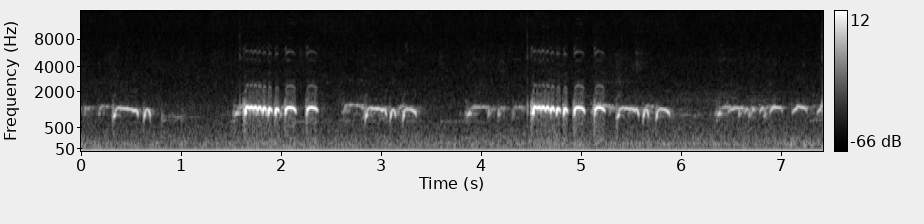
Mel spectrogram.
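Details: A local zebra dove in active, melodious song, the kind used to draw out other singers. Two strong bursts of fast, stuttering coos roughly three seconds apart, while quieter doves keep up continuous soft rolling coos underneath.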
